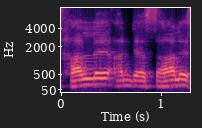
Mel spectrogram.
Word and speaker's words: Halle an der Saale: So you was born in 1953 in a place called Halle Saale. Have I pronounced that correctly? – Yeah, it's Halle an der Saale. Saale, it's a river.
